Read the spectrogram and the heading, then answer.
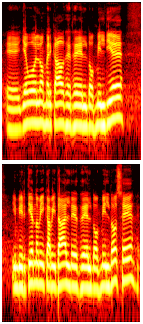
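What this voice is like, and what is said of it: Canarian Spanish accent. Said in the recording (Spanish): “Como pueden apreciar, pues bueno, mi acento es canario, soy de Tenerife”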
